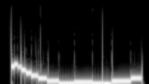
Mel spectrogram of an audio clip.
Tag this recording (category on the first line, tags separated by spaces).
Sound effects > Electronic / Design
BEEP BOOP CHIPPY CIRCUIT COMPUTER DING ELECTRONIC EXPERIMENTAL HARSH INNOVATIVE OBSCURE SHARP SYNTHETIC UNIQUE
